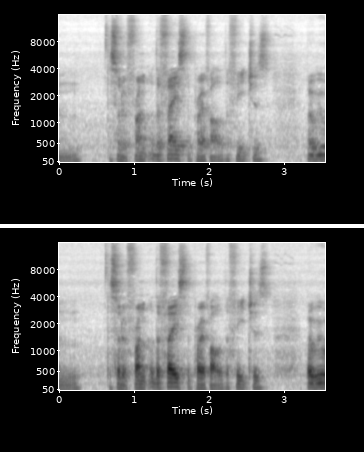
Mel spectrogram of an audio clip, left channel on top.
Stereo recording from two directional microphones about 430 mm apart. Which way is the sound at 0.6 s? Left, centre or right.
Centre.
